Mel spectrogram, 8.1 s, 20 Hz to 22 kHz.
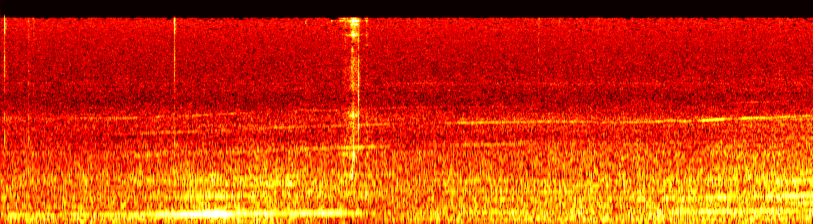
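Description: Jaguar XE S's supercharged 3.0-litre V6 heard from inside the cabin under way, its note holding steady and then climbing slowly as the car accelerates, over tyre and road rumble. A brief click about three and a half seconds in.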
